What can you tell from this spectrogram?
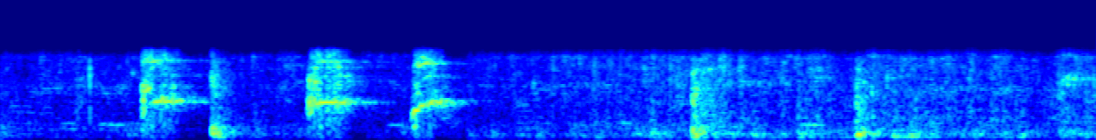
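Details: Dogs at play with a tennis ball in a hallway let out three spaced, yelping barks about a second apart, followed by softer thuds and shuffling noises.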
